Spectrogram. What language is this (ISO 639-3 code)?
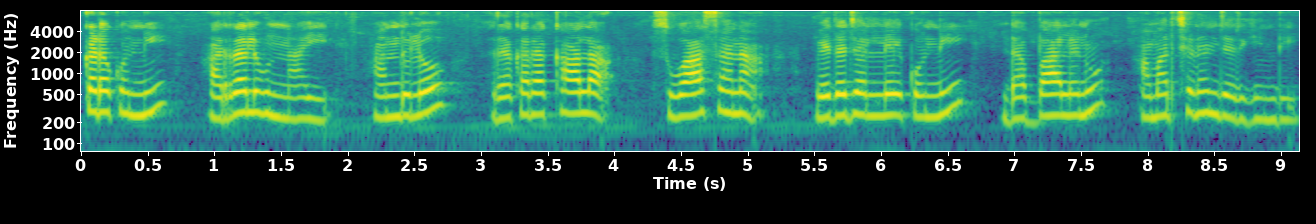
tel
